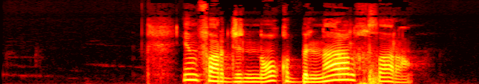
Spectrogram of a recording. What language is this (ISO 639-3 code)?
kab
